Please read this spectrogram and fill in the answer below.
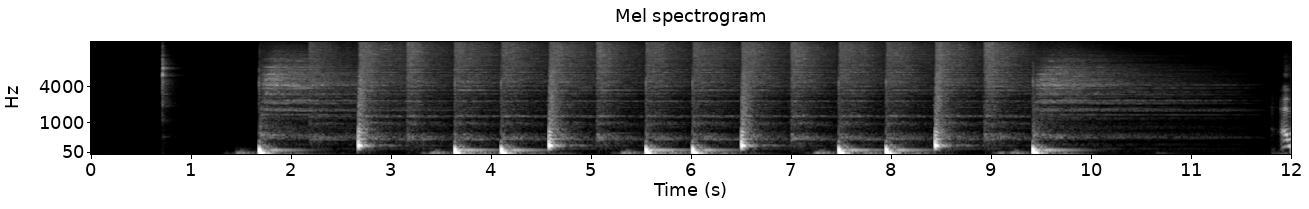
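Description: Acoustic drum kit played slowly: kick drum hits struck together with cymbals, about a dozen strokes starting about a second and a half in. The last cymbal crash is left to ring out and fade away.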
